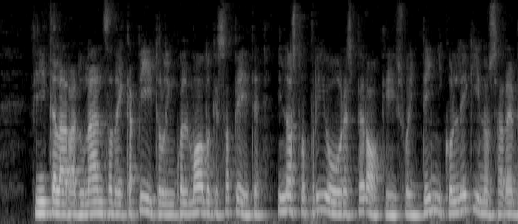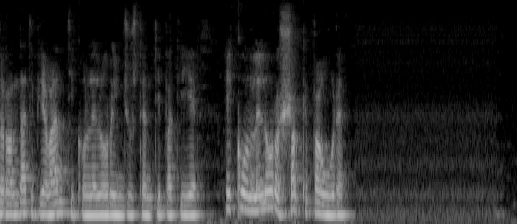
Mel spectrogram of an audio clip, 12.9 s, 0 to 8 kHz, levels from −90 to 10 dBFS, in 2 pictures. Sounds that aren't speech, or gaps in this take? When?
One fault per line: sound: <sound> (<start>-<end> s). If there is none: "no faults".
no faults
